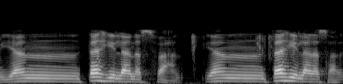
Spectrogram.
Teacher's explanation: ما في إشباع في الهاء، لا تشبيع مادة الهاء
